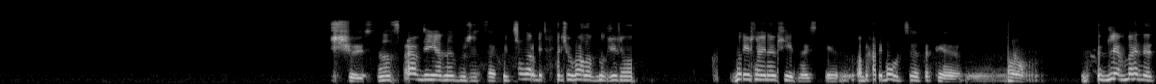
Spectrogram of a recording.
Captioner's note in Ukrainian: поміхи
